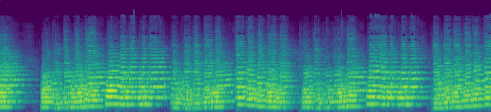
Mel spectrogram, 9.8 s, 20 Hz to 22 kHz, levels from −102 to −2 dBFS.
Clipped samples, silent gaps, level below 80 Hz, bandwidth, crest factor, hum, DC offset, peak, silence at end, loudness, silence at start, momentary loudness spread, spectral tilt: under 0.1%; none; -74 dBFS; 9.4 kHz; 18 dB; none; under 0.1%; -2 dBFS; 0 s; -20 LUFS; 0 s; 8 LU; -7 dB/octave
